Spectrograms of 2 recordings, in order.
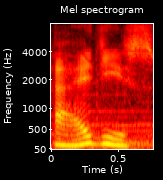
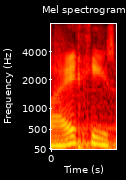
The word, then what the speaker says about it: Aegis: Vamos a hablar directamente de la marca de Aegis, o Aegis, como prefiráis pronunciarlo.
